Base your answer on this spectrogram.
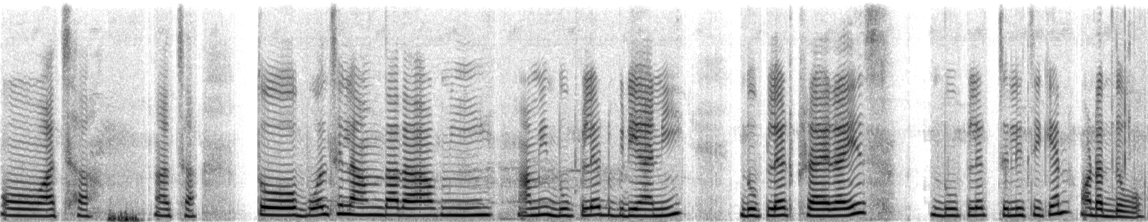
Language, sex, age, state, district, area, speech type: Bengali, female, 18-30, West Bengal, Birbhum, urban, spontaneous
